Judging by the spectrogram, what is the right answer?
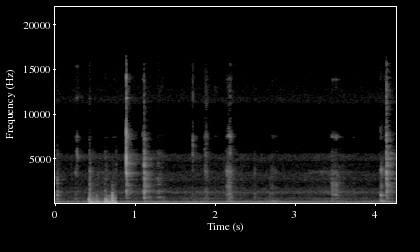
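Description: A heavy cast-iron hydraulic cylinder is set down with a dull thud on a wooden workbench about half a second in, followed by scattered light clicks and taps of metal tools and parts being handled. A faint, low, steady hum runs underneath.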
